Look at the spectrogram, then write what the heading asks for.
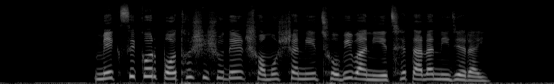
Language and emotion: Bengali, neutral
